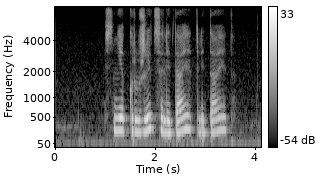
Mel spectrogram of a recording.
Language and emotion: Russian, neutral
